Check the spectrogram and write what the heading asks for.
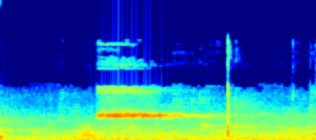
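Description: A referee's whistle: one steady, high blast of about a second, starting just under a second in and ending with a sharp click. Crowd voices carry faintly underneath.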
